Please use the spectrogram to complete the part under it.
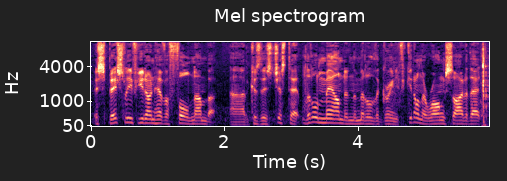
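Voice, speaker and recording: A man giving live golf commentary as an analyst, explaining shots in a measured way. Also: medium pitch. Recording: loud outdoor crowd and ambient noise.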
